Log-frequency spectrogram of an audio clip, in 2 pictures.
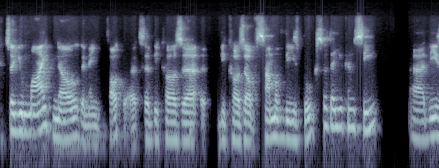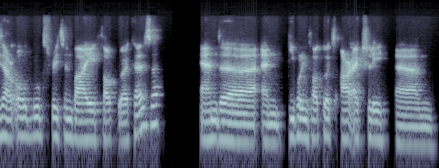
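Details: Adult male speaker; typical speech.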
